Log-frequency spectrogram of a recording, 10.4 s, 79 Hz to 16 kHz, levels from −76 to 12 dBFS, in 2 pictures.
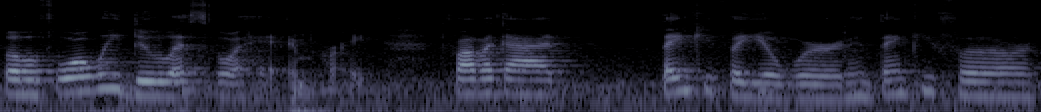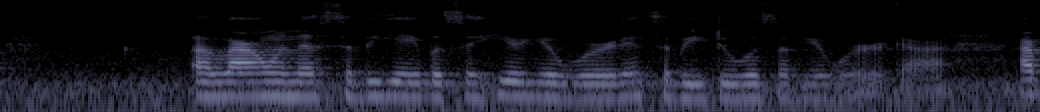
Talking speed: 220 wpm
